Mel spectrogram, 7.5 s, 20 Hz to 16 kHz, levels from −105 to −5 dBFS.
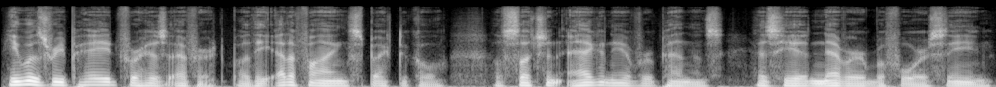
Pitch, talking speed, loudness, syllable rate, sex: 95 Hz, 175 wpm, -19 LUFS, 5.4 syllables/s, male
